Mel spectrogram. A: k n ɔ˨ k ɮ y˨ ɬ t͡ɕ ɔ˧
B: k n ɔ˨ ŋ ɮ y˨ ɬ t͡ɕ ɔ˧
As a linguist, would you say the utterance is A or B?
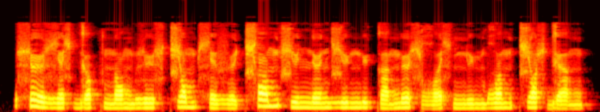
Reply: B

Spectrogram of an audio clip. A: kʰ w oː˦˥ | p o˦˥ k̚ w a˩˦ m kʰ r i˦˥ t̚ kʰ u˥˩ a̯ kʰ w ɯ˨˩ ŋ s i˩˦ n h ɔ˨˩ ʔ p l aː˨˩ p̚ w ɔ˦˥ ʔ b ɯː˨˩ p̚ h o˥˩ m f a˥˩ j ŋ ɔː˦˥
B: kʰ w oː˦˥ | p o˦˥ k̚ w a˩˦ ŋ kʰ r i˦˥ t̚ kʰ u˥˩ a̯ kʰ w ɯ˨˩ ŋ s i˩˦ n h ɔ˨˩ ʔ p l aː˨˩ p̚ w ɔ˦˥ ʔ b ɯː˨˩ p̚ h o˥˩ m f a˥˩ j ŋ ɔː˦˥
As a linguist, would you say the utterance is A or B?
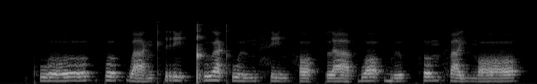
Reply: B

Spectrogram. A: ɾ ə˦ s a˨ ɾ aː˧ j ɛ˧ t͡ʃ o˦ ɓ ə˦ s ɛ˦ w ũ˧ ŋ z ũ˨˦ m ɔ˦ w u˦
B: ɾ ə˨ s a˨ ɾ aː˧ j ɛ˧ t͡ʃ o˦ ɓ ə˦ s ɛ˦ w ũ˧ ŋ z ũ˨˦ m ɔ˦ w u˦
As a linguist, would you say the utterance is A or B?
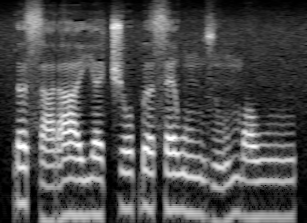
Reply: A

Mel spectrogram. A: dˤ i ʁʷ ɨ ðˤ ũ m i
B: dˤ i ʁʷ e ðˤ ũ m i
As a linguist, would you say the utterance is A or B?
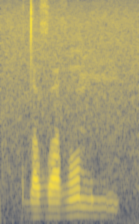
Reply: B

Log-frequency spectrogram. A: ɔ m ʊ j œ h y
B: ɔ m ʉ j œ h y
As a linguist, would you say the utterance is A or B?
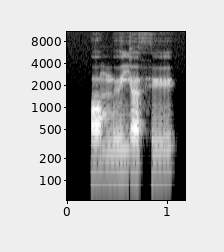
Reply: B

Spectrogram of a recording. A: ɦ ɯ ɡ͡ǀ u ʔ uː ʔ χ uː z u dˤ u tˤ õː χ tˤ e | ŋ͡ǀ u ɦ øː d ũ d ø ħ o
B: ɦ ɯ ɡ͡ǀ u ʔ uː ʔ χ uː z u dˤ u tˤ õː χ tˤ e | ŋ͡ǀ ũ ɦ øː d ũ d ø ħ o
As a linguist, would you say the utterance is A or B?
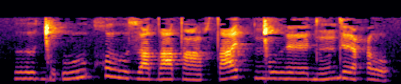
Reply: A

